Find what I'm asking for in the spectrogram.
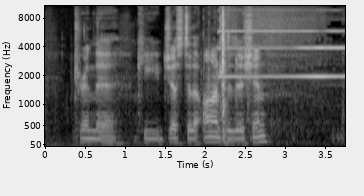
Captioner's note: truck beeping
